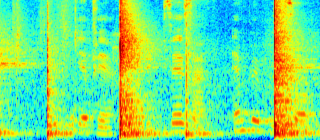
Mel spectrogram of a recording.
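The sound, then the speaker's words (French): A patient with one side paralysed kicks a ball during hospital rehabilitation, giving four sharp thuds spaced irregularly between stretches of speech. “Puis le malade tape dans le ballon, mais le côté paralysé ne répond pas fort.”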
